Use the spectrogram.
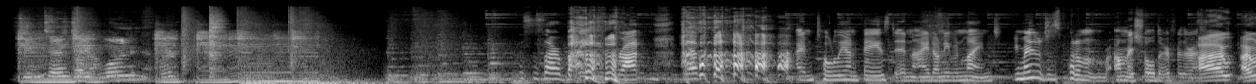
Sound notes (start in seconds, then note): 1.8 upbeat music; 6.6 laughing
